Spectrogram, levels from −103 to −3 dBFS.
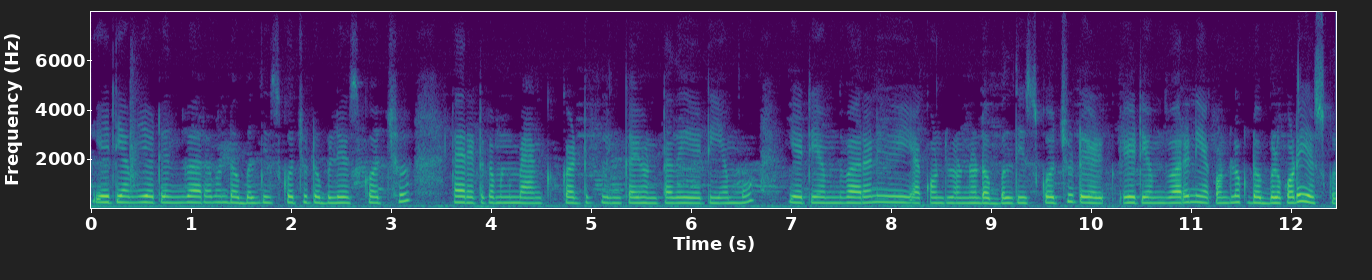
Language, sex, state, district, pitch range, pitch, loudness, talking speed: Telugu, female, Andhra Pradesh, Visakhapatnam, 220-240 Hz, 230 Hz, -32 LUFS, 155 wpm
